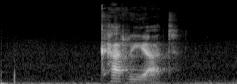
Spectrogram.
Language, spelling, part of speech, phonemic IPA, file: Welsh, cariad, noun, /ˈkarjad/, Cy-cariad.ogg
- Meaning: 1. love, charity, affection 2. beloved (one); lover, sweetheart, darling, boyfriend 3. beloved (one); lover, sweetheart, darling, girlfriend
